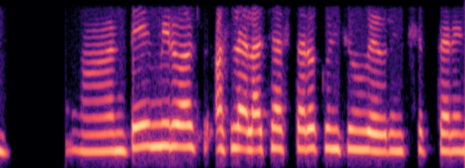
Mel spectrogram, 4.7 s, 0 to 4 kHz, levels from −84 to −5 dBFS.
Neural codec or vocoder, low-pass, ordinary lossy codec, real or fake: none; 3.6 kHz; none; real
